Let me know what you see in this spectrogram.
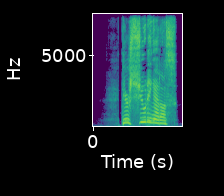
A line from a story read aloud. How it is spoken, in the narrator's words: Daphne exclaimed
